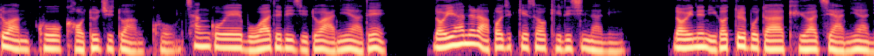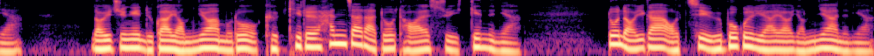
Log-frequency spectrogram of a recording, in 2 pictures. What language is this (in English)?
Korean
